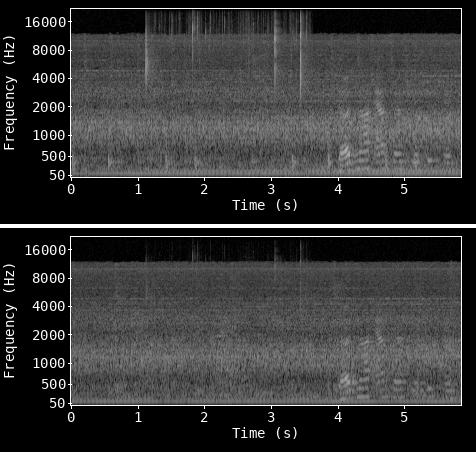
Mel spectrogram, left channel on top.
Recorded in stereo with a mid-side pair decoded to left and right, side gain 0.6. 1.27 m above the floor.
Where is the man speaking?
20° left, 5 m.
